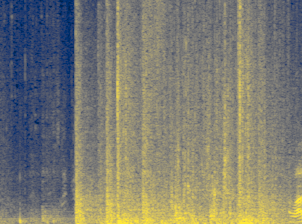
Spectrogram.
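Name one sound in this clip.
A wall bursts apart with loud blasts and cracking wood.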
